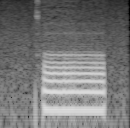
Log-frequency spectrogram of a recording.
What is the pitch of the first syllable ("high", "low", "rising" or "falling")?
high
